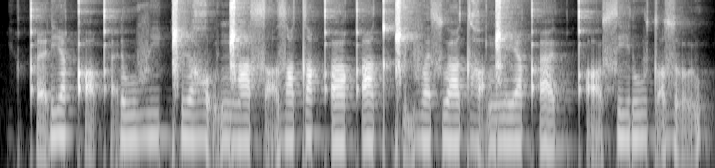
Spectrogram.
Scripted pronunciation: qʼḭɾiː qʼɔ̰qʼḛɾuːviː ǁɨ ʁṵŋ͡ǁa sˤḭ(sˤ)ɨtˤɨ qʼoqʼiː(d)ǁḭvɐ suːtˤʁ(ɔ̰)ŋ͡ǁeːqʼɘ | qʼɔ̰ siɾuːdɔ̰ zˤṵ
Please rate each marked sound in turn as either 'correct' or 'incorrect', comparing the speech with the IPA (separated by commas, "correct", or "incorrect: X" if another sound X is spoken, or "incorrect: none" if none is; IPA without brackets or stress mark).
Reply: incorrect: zˤ, incorrect: tˤ, correct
